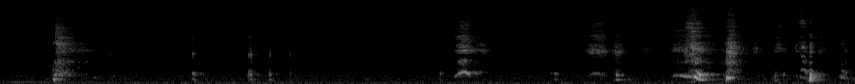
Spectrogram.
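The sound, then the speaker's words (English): A cat named Happy sneezes several times, short sharp hissy bursts spaced irregularly, with the last few coming in a quicker cluster over a soft, quiet background. “That background noise was our cat Happy, I think, sneezing.”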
